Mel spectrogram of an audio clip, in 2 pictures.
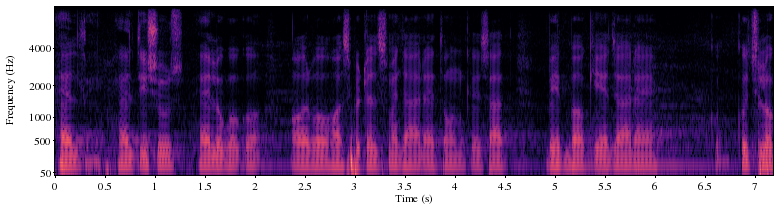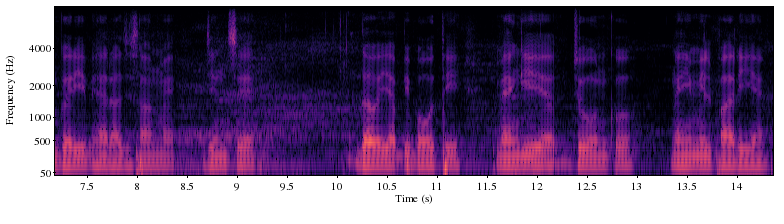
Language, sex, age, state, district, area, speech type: Hindi, male, 18-30, Rajasthan, Jodhpur, urban, spontaneous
